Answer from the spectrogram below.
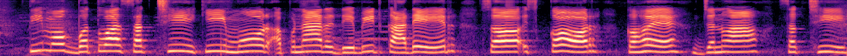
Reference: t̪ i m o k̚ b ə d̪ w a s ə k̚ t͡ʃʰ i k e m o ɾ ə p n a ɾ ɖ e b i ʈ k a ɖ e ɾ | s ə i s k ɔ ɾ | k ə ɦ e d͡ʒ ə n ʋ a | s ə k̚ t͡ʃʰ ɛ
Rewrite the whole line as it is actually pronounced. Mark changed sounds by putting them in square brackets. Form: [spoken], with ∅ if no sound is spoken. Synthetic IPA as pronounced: t̪ i m o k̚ b ə [t̪] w a s ə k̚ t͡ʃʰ i k [i] m o ɾ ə p n a ɾ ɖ e b i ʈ k a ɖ e ɾ | s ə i s k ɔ ɾ | k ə ɦ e d͡ʒ ə n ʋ a | s ə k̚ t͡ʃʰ [i]

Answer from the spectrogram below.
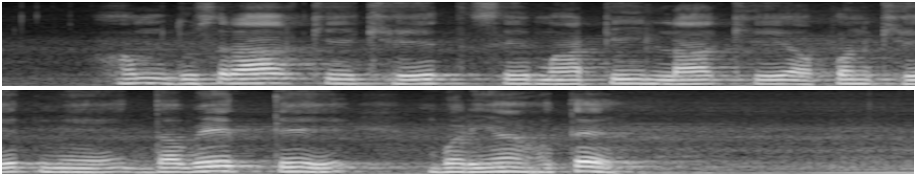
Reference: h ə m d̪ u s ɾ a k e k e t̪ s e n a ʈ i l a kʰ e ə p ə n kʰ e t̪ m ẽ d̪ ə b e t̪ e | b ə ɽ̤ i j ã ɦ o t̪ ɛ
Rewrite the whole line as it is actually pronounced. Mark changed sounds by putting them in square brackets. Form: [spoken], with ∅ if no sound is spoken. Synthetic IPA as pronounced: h ə m d̪ u s ɾ a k e [kʰ] e t̪ s e [m] a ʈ i l a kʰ e ə p ə n kʰ e t̪ m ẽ d̪ ə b e t̪ e | b ə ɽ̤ i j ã ɦ o t̪ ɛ

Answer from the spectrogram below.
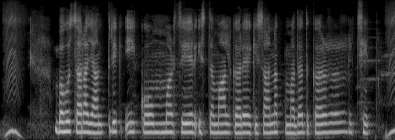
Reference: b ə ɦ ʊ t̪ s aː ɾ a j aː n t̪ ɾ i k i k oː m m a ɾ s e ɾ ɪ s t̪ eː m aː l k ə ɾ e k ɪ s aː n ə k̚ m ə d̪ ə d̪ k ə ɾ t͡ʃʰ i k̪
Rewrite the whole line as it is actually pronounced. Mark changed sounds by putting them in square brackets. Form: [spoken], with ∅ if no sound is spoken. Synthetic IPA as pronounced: b ə ɦ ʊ t̪ s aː ɾ a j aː n t̪ ɾ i k i k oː m m [ə] ɾ s e ɾ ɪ s t̪ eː m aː l k ə ɾ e k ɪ s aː n ə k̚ m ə d̪ ə d̪ k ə ɾ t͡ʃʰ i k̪

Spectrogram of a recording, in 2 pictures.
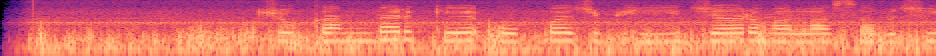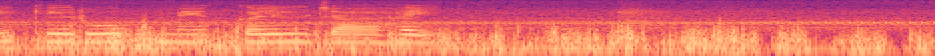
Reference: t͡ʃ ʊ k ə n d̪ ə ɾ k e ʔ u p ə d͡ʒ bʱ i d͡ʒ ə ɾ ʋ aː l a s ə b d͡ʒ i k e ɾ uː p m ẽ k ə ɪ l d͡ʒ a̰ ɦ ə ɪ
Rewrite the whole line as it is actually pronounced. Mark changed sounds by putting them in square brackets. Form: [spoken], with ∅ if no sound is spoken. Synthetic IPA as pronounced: t͡ʃ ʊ k ə n d̪ ə ɾ k e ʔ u p ə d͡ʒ bʱ i d͡ʒ ə ɾ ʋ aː l a s ə b d͡ʒ i k e ɾ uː p m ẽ k ə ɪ l d͡ʒ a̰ ɦ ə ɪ

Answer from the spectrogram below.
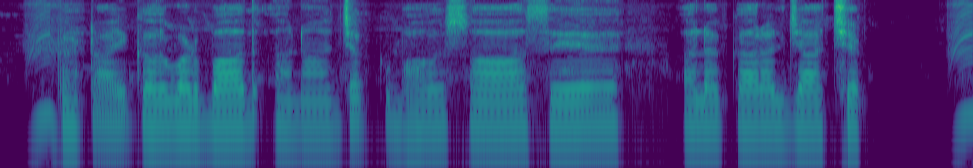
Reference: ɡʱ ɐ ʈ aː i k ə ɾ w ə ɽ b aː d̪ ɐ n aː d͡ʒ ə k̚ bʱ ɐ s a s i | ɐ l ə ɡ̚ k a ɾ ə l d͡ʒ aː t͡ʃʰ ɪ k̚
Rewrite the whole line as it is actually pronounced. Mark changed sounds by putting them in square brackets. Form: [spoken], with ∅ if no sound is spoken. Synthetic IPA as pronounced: ɡʱ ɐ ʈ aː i k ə ɾ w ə ɽ b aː d̪ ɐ n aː d͡ʒ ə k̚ bʱ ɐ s a s [e] | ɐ l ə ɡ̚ k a ɾ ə l d͡ʒ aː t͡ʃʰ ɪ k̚

